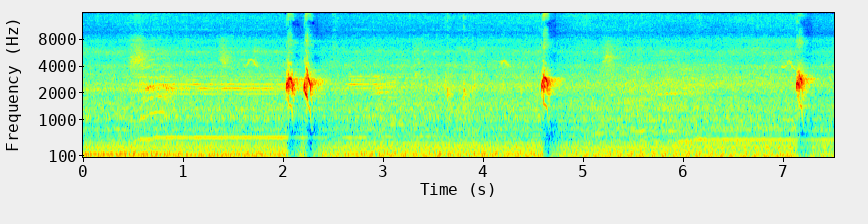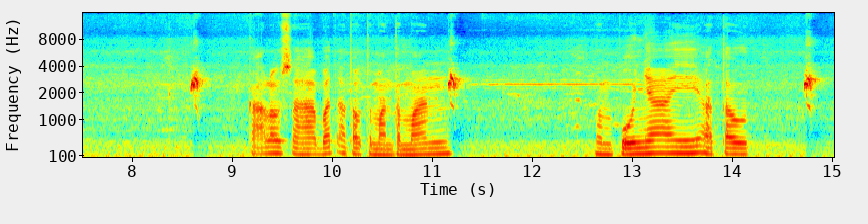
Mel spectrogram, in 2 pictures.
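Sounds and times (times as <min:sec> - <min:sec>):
steady background hum: 0:00.0 - 0:15.0
birds giving short sharp calls: 0:01.6 - 0:02.5, 0:08.5 - 0:08.8, 0:14.7 - 0:15.0.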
